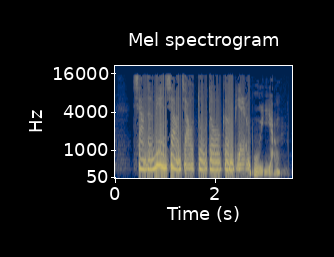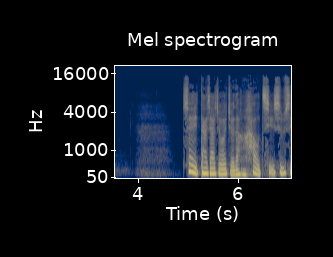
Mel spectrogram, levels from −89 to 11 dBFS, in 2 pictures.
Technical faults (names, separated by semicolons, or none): planar audio read as interleaved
